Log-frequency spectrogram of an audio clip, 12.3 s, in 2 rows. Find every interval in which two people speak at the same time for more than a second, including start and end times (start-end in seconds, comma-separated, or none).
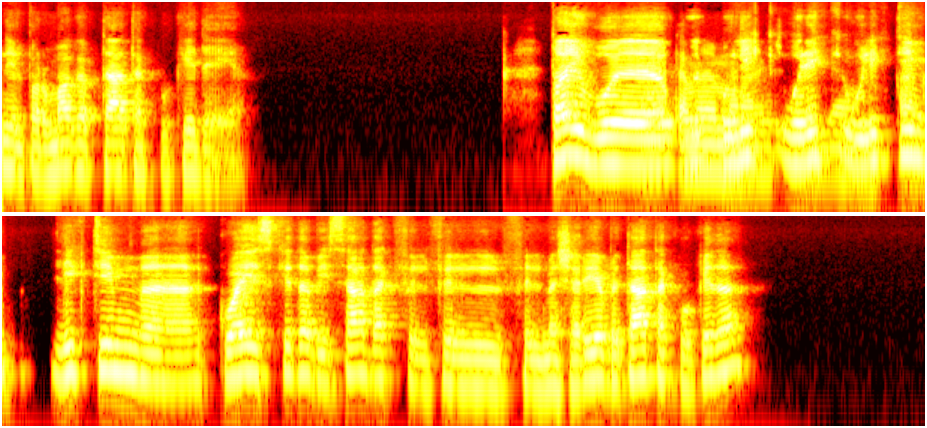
4.4-5.8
